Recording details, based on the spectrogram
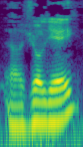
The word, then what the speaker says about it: Joliet: Actually, its presence on the Des Plaines River and Louis Joliet, Joliet, I believe is the proper pronunciation, was here at a very early stage and helped settle the community.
